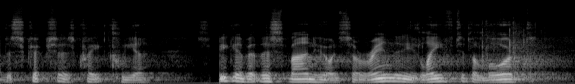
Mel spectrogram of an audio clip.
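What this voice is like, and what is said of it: Scottish accent. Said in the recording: “a guy with a Scottish accent”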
